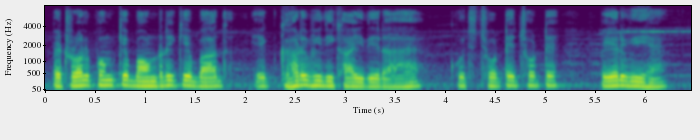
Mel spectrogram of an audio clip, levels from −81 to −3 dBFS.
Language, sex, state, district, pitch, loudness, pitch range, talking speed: Hindi, male, Bihar, West Champaran, 125 Hz, -17 LUFS, 115-135 Hz, 175 wpm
